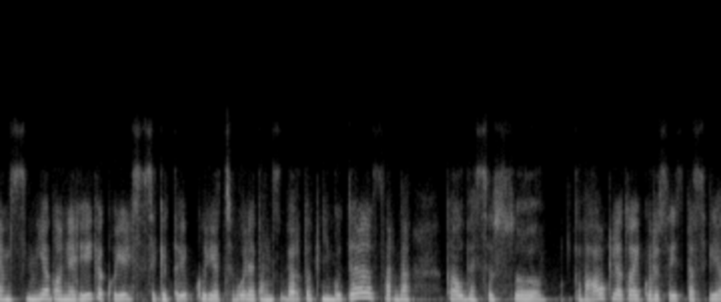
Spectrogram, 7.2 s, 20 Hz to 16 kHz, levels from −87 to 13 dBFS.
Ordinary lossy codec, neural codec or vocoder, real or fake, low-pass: Opus, 32 kbps; codec, 16 kHz, 2 kbps, FreqCodec, smaller model; fake; 7.2 kHz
